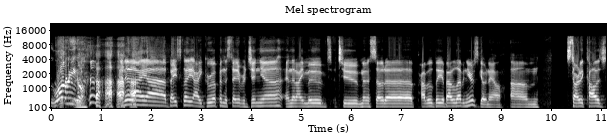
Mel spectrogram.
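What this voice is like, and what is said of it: Slight Southern Alabama accent. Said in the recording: “Originally from Alabama. You can probably hear a little bit of accent in my voice.”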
